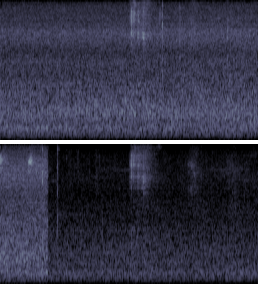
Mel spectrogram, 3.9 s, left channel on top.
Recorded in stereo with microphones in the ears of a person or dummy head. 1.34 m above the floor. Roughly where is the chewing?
Centre.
